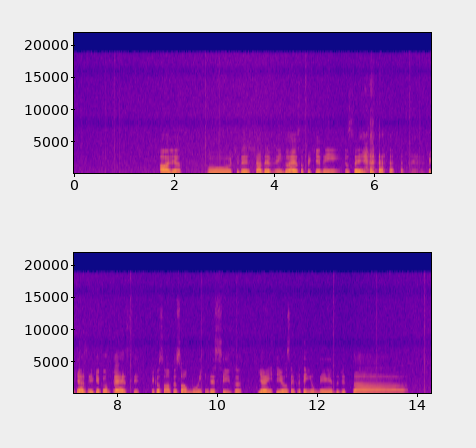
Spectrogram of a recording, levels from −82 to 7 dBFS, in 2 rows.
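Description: Listening through this speech recording, nothing stood out as a technical problem, with the room's background noise sitting about 22 dB below the speech.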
